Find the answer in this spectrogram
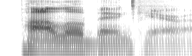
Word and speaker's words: Paolo Banchero: year to figure out how to pronounce paulo ben carroll so the fact that we finally had the full culmination moment of him saying his own name paulo bankera which uh one of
